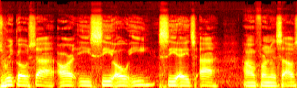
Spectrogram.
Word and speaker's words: Rico Shy: Some people think I'm like Ricochi. They see it, they pronounce it Ricochi. You think he dochi? But she's fire. It's Rico. Yeah. She's amazing. It's Rico Shy.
